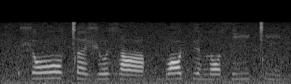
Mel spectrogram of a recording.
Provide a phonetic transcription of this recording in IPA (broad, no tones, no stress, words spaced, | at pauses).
ʃɔːǀɜ ʒʊzɑ | bɒfʲʌ nɔsiǀi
